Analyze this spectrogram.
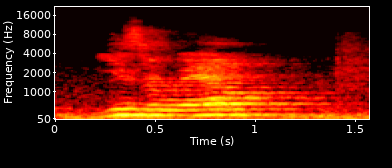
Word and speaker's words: Israel: Is that Israel, Yisrael?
